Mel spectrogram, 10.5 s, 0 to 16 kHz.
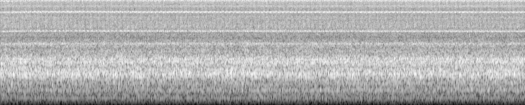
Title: WMA50 spinning without ballast, and very bad bearing noise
